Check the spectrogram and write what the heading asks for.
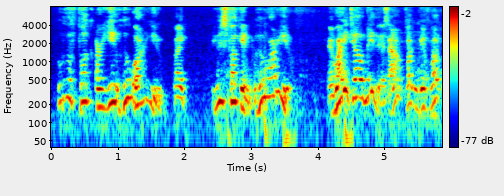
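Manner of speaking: high, exasperated mock outburst, pitch climbing; acting out snapping at a stranger who bossed him; retold angry retort. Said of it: "I'm like".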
